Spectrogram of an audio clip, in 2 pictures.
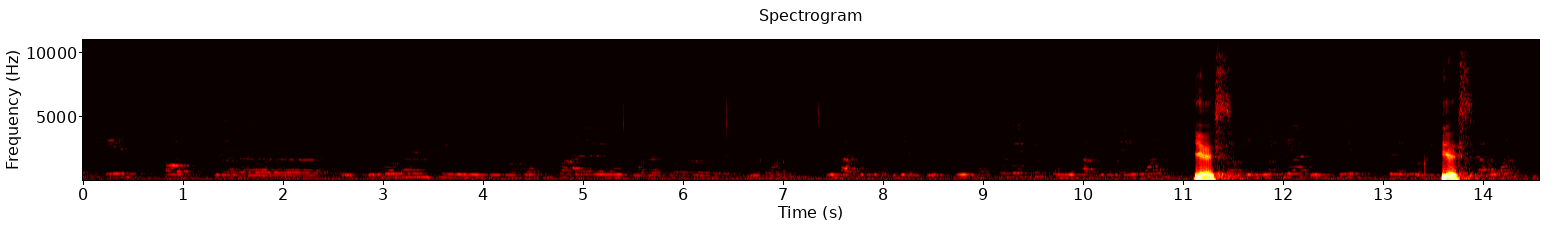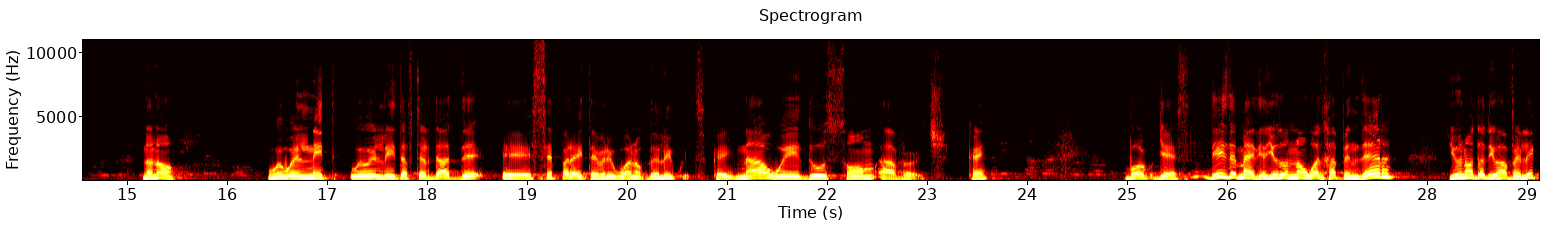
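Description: A man speaks calmly to an audience, his voice at times loud and close through a microphone.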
